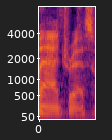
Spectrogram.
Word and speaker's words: address: So, different from your home address where you live. Yeah. And there the stress is on the first syllable address.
